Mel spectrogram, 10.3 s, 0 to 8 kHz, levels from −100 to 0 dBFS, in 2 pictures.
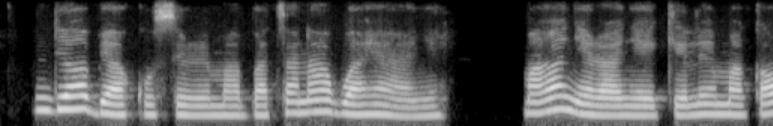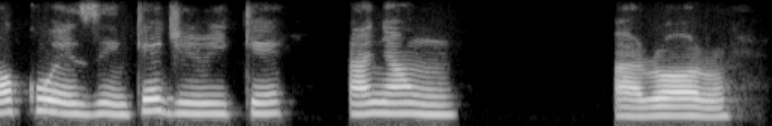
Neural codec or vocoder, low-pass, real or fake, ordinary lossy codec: none; 7.2 kHz; real; Opus, 16 kbps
